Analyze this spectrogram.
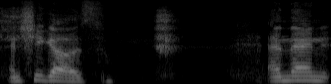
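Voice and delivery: ordinary talk, nothing marked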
